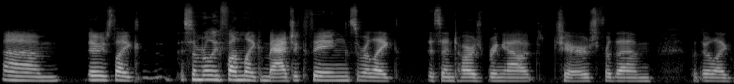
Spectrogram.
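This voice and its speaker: This woman co-hosts a book discussion podcast, and her voice sits on the low side with a clean tone. She recaps a novel in a relaxed, giggly, chatty way.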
